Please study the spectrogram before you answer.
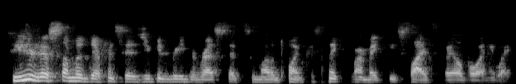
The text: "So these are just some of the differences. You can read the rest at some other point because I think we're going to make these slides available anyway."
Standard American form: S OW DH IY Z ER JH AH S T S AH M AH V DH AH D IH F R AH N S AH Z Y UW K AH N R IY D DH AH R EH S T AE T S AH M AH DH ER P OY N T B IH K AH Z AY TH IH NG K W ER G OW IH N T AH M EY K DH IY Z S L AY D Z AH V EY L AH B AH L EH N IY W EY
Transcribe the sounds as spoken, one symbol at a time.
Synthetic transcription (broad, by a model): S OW DH IY Z ER JH AH S T S AH M AH V DH AH D IH F R AH N S AH Z Y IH K AH N R IY D DH AH R EH S T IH T S AH M AH DH ER P OY N T K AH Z AY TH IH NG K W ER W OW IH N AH M EY K DH IY Z S L AY D Z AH V EY L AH B L EH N IY W EY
